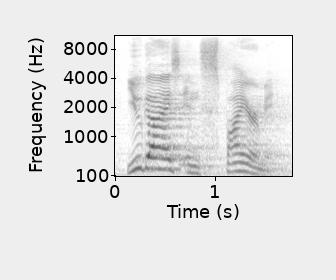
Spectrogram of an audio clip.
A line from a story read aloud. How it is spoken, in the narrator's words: said a teenager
